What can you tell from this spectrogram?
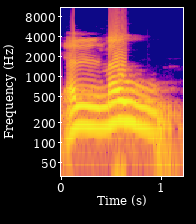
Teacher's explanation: Jadi dirasakan suara di bibir tersebut. Kemudian waw tersebut makhrajnya kedua bibir dimajukan. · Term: lin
